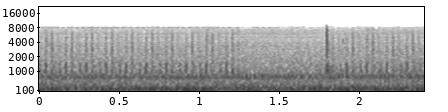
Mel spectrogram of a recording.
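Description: Steady low background hum with a faint steady tone, and a single short click near the end.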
